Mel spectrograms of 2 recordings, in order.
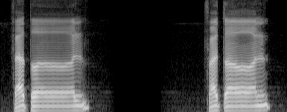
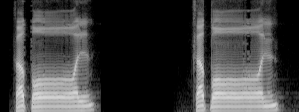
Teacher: bagian belakang lidah harus diangkat dengan pas agar menghasilkan suara huruf tho yang tebal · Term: huruf to yang tebal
